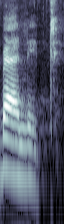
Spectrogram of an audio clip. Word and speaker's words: ballet: इसकी व्युत्पत्ति का वर्ड माना जाता है बैलेट, BALLET। इसको लिखते समय भी हम BALLET लिखते हैं, लेकिन इसमें T साइलेंट होता है।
